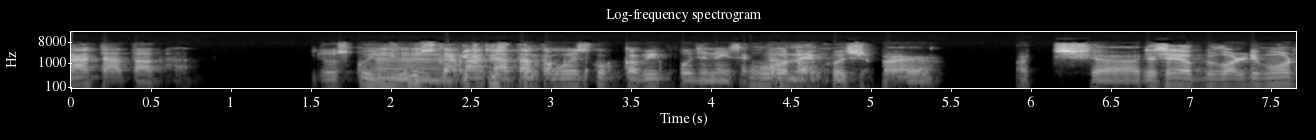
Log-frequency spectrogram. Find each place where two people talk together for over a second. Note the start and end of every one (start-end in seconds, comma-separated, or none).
1.9-3.2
